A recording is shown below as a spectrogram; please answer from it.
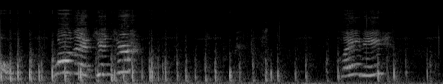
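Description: A little girl's pony clip-clops along at a walk, its hooves striking in a steady, even rhythm that runs through the whole stretch, with voices speaking over the hoofbeats at the start and again near the end.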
